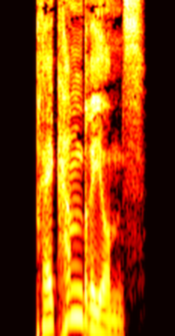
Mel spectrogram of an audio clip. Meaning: genitive singular of Präkambrium
- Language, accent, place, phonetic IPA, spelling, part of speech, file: German, Germany, Berlin, [pʁɛˈkambʁiʊms], Präkambriums, noun, De-Präkambriums.ogg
